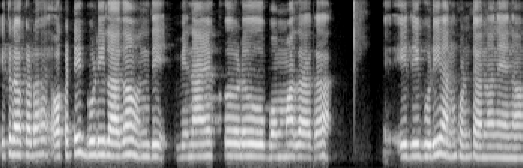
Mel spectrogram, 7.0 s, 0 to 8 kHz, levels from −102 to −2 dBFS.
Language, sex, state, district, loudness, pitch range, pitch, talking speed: Telugu, female, Andhra Pradesh, Visakhapatnam, -15 LUFS, 215-245 Hz, 220 Hz, 110 wpm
